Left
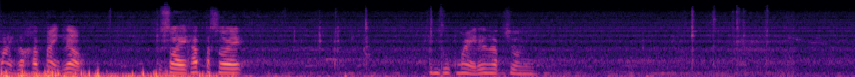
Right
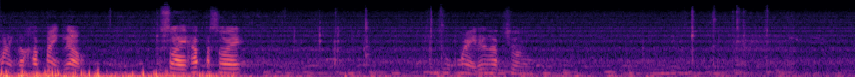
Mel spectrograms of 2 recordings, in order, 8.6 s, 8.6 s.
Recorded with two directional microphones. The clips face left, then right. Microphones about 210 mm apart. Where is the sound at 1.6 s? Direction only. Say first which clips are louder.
Left 6 dB; 30° left (ahead or behind).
